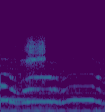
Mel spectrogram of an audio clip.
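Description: Quiet background film score: a held melodic line that dips slowly in pitch and rises again, with a short soft hiss about half a second in.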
